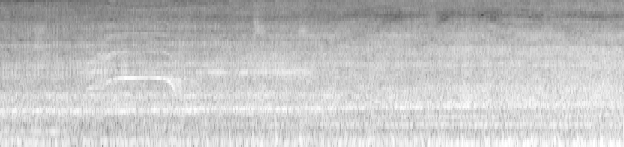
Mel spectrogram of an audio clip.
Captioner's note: girl screams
